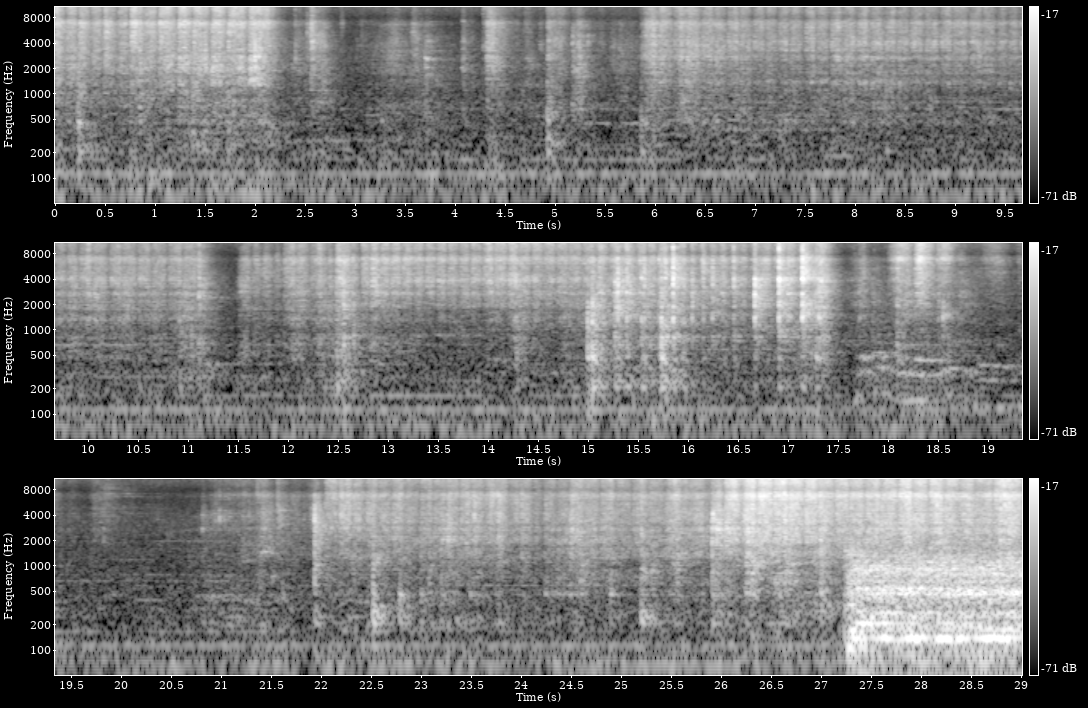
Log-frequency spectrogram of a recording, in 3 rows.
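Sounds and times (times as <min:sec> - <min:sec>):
hand sanding plastic: 0:21.9 - 0:29.0.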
